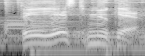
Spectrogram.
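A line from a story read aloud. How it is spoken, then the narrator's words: Loud question. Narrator (Russian): громко спросил Мартин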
